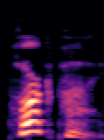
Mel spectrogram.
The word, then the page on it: porkpie: British English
